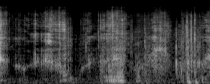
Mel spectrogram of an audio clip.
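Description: Walkers Double Crunch potato crisps bitten and chewed close to the microphone: a loud crunch of the bite right at the start, then repeated crackly crunching as they are chewed.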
